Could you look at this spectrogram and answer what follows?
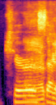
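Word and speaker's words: Curaçao: Think of cure a pig. Curacao.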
